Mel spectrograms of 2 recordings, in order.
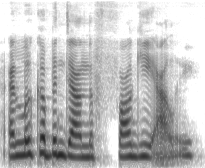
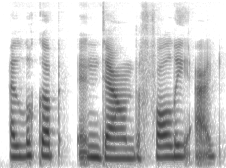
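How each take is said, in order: First: Said in the usual way. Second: "folly ag-" said for foggy alley, breaking off; misreading. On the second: Real, not acted. Narrator misreads the alley line, saying "folly ag-". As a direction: stumble into "folly ag-" and cut short. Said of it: "I usually cut out all of my reading errors".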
